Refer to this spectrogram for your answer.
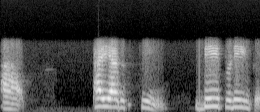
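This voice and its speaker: A woman with a non-native accent, very slow pace and very wide pitch swings. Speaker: beauty salon owner and skincare promoter. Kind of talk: product presentation to camera.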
